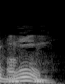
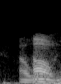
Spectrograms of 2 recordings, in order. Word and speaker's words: wound: Like if someone says, hey, that's really smart that you pronounce the T in often. And what's a womb? Wound. Wound.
